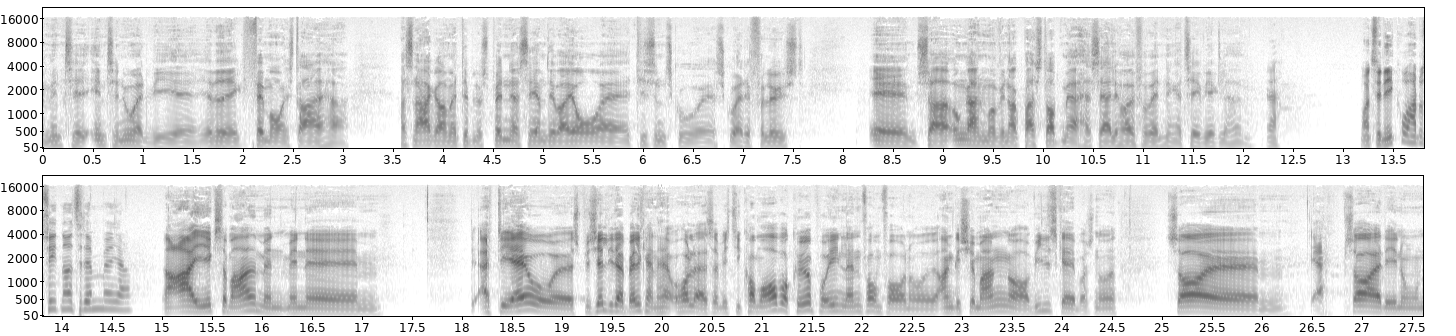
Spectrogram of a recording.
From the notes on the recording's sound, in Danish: Live fra Boxen. Torsdag var vi på plads på scenen i Fanzonen i Boxen forud for Danmarks første kamp i mellemrunden mod Japan. Foran et live publikum.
